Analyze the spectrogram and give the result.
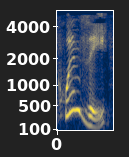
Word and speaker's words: Quincy: Not Quincy, Massachusetts, which is really funny because they pronounce it Quincy.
